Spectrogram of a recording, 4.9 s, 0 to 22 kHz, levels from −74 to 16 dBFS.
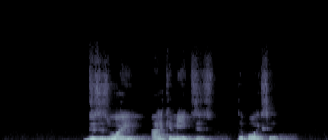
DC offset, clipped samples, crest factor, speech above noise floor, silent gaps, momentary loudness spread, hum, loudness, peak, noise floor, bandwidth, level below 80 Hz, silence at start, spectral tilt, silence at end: under 0.1%; under 0.1%; 16 dB; 50 dB; none; 17 LU; none; -16 LUFS; -2 dBFS; -66 dBFS; 13.5 kHz; -48 dBFS; 1.25 s; -6.5 dB/octave; 0.55 s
